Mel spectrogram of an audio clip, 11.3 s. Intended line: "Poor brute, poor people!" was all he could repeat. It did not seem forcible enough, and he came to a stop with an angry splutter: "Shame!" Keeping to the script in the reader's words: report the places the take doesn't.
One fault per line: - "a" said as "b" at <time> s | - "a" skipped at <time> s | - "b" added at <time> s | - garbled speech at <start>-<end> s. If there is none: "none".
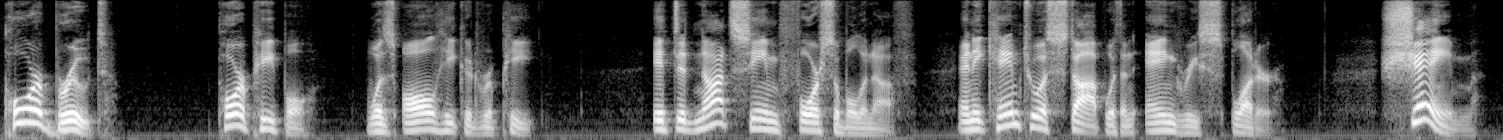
none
